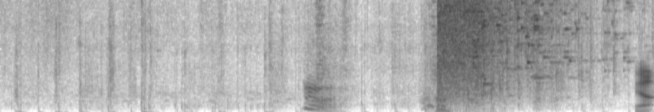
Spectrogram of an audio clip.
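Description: A car window is smashed in the video game The Last of Us Part I. Quiet rhythmic footsteps lead up to one loud, sharp shatter of breaking glass, then scattered debris settles.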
